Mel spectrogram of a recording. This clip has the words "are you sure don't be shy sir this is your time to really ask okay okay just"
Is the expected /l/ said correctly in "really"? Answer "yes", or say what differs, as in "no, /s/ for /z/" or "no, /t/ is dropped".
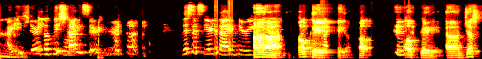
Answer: no, /l/ is dropped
